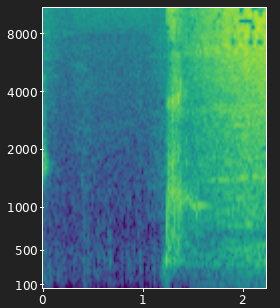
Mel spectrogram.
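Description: Dead silence, then about a second in the opening sound effect of an outro sting begins: a sudden hit followed by a hiss that builds.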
